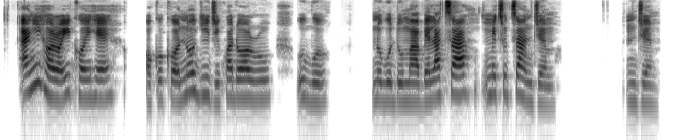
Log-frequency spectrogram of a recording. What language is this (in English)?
Igbo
